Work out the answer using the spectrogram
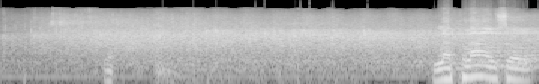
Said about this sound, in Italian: L'applauso dice di sì, dice di sì.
